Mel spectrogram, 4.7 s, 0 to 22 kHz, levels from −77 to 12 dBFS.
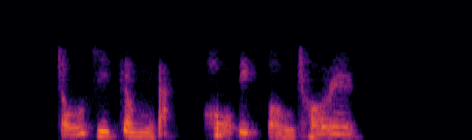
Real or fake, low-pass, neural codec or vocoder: fake; 5.4 kHz; codec, 44.1 kHz, 0.9 kbps, DAC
